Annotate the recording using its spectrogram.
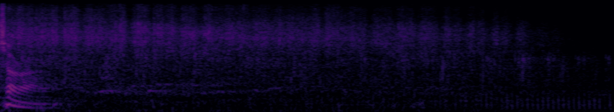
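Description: Audience applauding, the clapping fading steadily away.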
